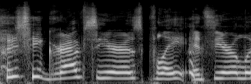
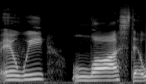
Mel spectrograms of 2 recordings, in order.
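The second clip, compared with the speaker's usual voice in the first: ordinary talk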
